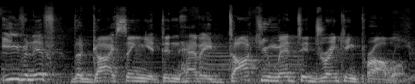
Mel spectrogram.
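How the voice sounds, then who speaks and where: A man's voice: fairly high pitch, sing-song, moderate pace. A man giving a scripted music review in a dry, sarcastic way, with music playing underneath. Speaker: music critic.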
